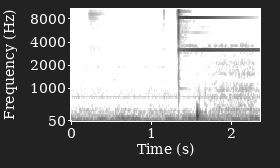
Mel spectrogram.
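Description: Apple Watch Series 8 incoming-message alert: a single bright chime, a sudden ding about two-thirds of the way in that rings on with two steady high tones.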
